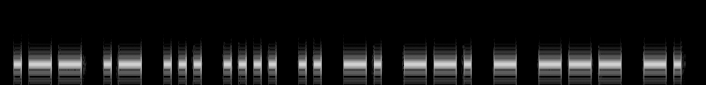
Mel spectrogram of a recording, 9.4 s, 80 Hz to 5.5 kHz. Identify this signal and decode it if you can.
Morse code, heard as a keyed tone, about 12 wpm, 600 Hz. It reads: WASHINGTON
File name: CW / Practice / NationalCapitals12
